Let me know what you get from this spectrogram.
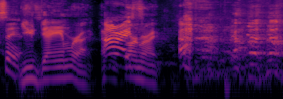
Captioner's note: chuckles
